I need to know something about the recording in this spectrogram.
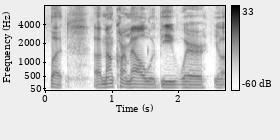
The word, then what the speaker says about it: Carmel: like Mount Carmel or you know some people pronounce it Carmel but Mount Carmel would be where you know Elijah you know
